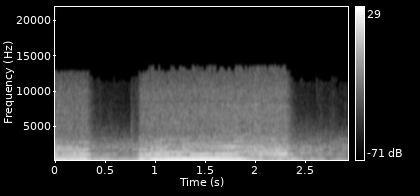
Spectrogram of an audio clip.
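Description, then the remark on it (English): A boat whistle, pulled at the skipper's invitation, blows loud: a short blast, a brief dip, then a long steady, reedy tone that cuts off and leaves a fading rumble. No one speaks. “is it possible to have a go on the whistle? Yeah, we'll give her a tootie already.”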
